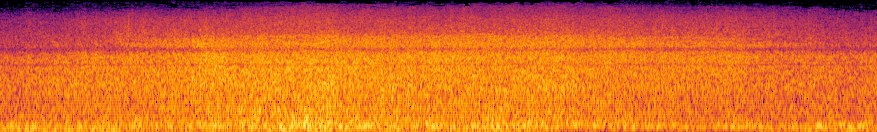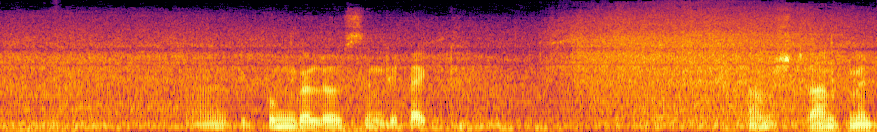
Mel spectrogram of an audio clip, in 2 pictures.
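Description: Small waves wash gently onto a sandy shore.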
